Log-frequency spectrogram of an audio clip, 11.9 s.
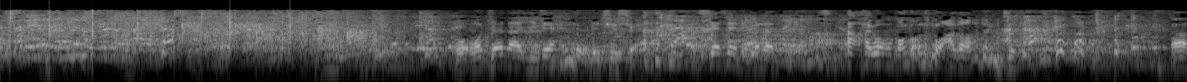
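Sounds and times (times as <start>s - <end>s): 
laughter: 0.0s - 2.8s, 5.6s - 11.8s
audience clapping: 0.0s - 4.4s
speech: 4.8s - 11.8s.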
